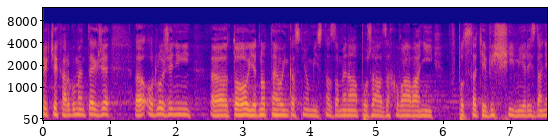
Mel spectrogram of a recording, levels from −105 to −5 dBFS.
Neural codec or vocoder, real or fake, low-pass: none; real; 7.2 kHz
